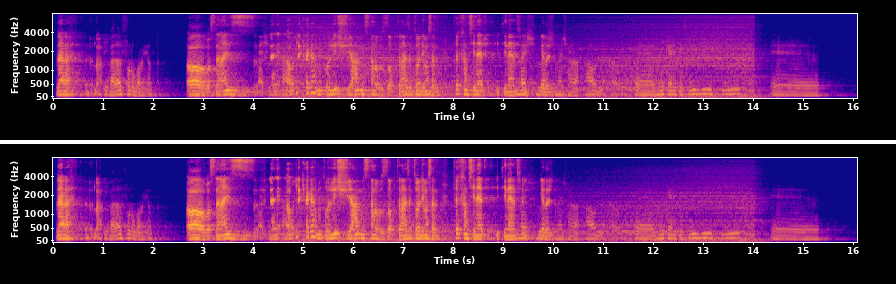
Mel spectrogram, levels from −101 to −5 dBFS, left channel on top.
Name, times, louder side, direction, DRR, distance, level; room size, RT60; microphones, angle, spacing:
voice 1, 0.1-1.0 2.7-7.7 8.0-8.6 9.0-10.0, right 4 dB, 65° right, 13 dB, 1.5 m, -28 dB
voice 2, 1.0-2.0 4.1-4.3 4.6-4.9 8.4-8.7 9.2-13.8 14.3-15.3, left 2 dB, 50° left, 14 dB, 1.0 m, -39 dB
sound 1, 4.2-14.0, left 1 dB, 35° left, 2.9 m, -47 dB
27.0 x 24.0 x 8.4 m, 1.2 s
head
